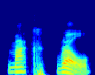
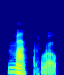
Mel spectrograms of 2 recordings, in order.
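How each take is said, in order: First: The word ends with a clear l sound. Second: The word ends without any l sound. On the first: This is the dictionary pronunciation. "mackerel with a l at the end" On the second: This is how it sounds in natural speech. "That's what I can hear"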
